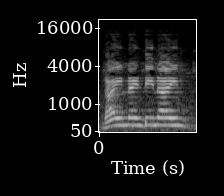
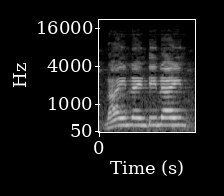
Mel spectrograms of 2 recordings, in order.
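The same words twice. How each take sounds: The two takes are said the same way.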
